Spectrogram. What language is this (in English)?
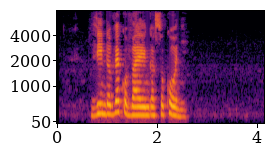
Taita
